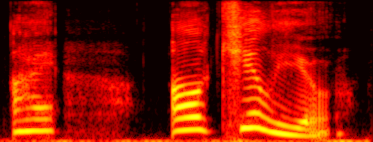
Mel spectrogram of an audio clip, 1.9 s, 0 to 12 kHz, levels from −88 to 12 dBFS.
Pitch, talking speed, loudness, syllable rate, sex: 260 Hz, 130 wpm, -16 LUFS, 4.1 syllables/s, female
